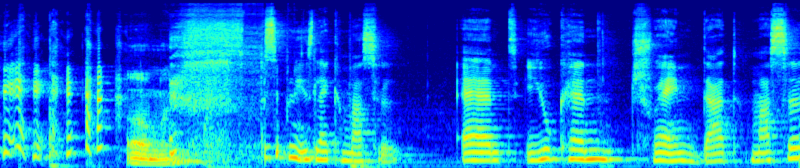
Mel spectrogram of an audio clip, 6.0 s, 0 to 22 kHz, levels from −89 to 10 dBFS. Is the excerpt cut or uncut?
cut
